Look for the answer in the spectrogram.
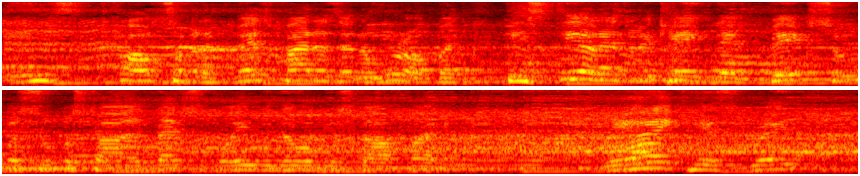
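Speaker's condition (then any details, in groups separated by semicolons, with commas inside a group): No condition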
